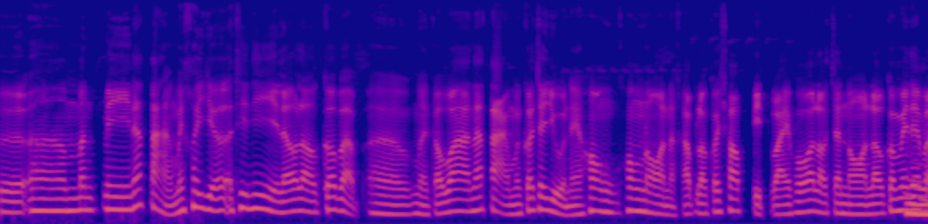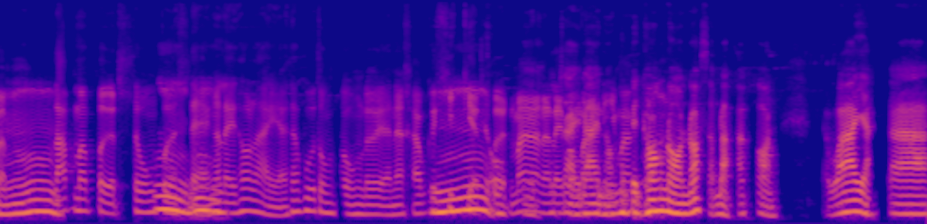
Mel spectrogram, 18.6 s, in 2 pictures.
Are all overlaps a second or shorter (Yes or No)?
No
